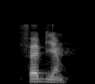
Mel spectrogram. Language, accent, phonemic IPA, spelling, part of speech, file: French, France, /fa.bjɛ̃/, Fabien, proper noun, LL-Q150 (fra)-Fabien.wav
- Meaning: a male given name, equivalent to English Fabian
